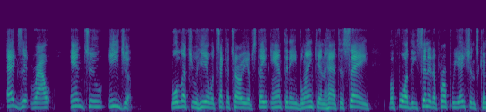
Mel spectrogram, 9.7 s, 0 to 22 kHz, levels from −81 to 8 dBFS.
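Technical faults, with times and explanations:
No technical faults are present in the speech, so there are no times or explanations to give.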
